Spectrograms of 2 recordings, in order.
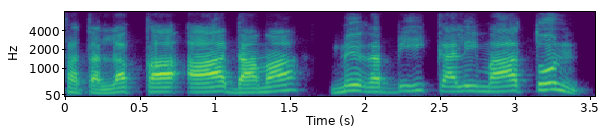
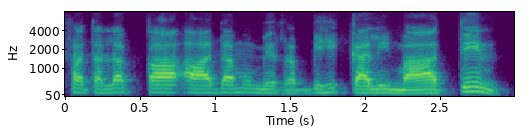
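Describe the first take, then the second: First: The last word ends with the sound -atun. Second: The last word ends with the sound -atin. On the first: The words themselves are the ones that reach Adam. "दूसरे में कलिमात फ़ाइल है" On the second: Adam is the one who receives the words. "एक है क़िराअत"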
